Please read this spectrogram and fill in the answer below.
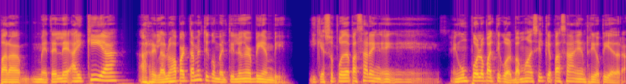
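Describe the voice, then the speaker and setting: A man with a Puerto Rican accent at a medium pitch, fairly quick pace and lively intonation, over a quiet background. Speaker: podcast host. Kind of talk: interview conversation.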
